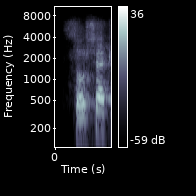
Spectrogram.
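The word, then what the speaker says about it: Souček: de bruyne is um i think suck is or uh i think it's pronounced sosek sochek is a um another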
